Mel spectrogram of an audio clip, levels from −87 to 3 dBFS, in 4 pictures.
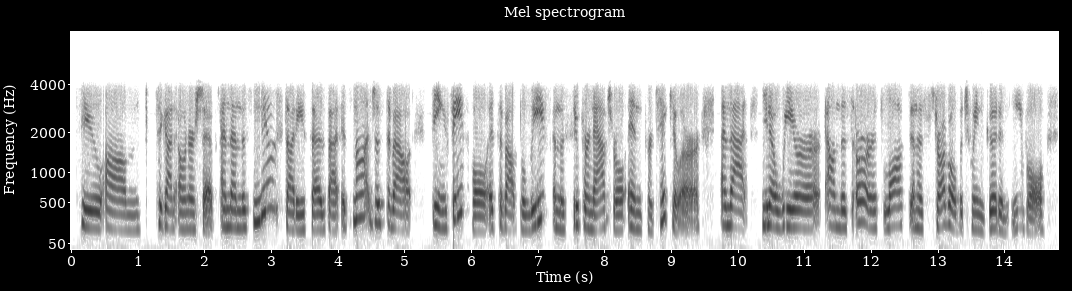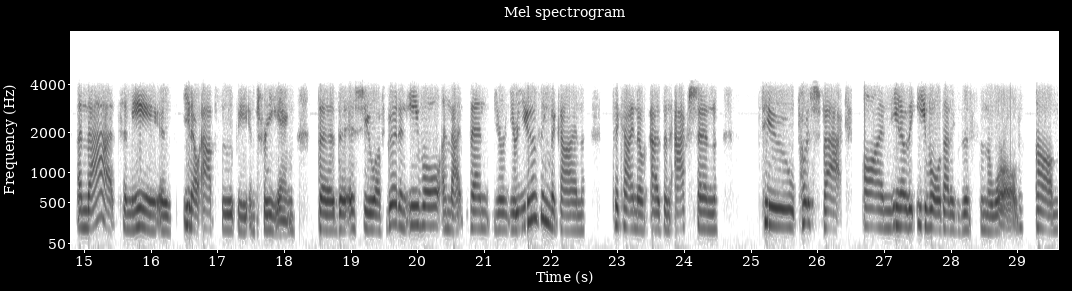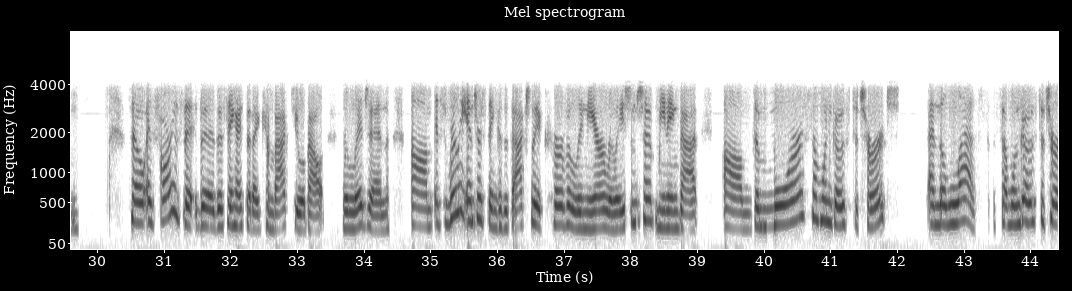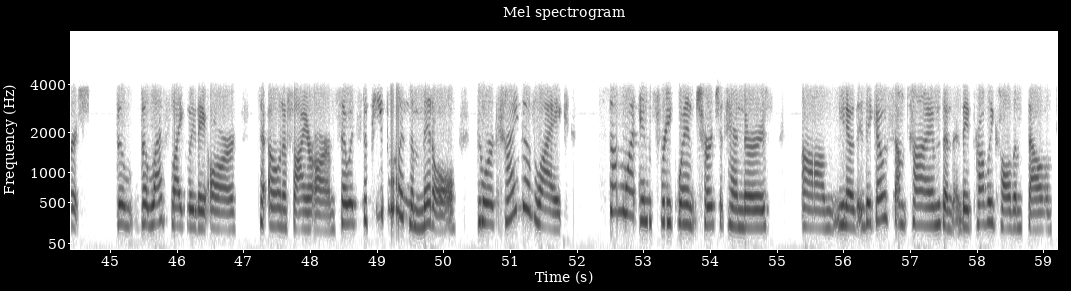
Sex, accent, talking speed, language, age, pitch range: female, American, 170 wpm, English, 30-49, 185-240 Hz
